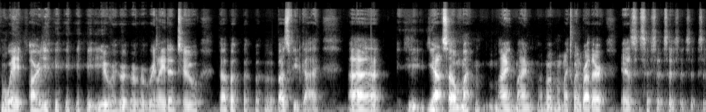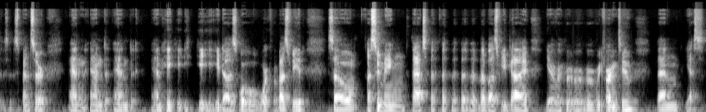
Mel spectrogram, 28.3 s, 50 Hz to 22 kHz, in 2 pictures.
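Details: Real developmental stuttering in an adult male speech-language pathologist who has stuttered since age 8, heard stuttering openly with word repetitions.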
